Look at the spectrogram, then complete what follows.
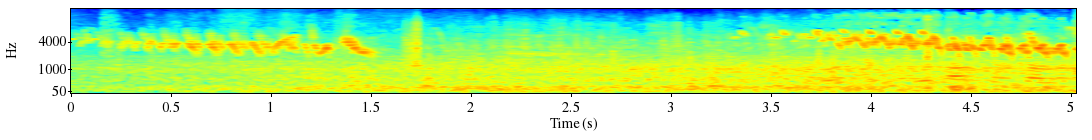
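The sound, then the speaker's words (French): A chaffinch sings two bright, rattling song phrases, each a rapid descending trill ending in a flourish, clear over a steady outdoor background hiss. “Bon, ça c'est un pinson.”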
